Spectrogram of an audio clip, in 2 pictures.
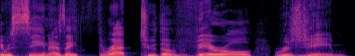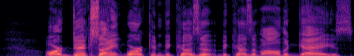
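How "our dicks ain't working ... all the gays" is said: Texan man voice. Discussing fascist views of manhood, doing an impression of a conservative man in Texas. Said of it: "That's my impression of of uh, somebody in Texas".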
